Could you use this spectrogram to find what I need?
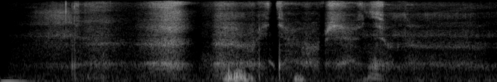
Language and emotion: Russian, sad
